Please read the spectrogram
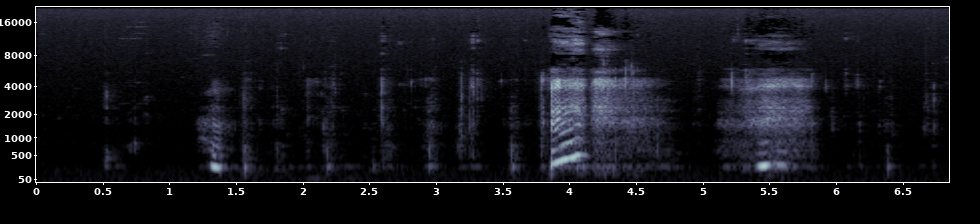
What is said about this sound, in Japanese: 上の栗食べちゃおう。よいしょ。あ、崩れる。クリームが崩れる。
